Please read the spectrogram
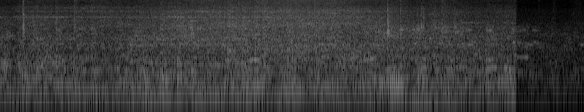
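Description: Steady, noisy din of a busy street food stall with people talking over it; it cuts off abruptly near the end.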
